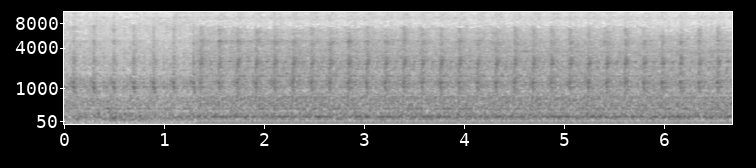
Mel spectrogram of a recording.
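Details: 12-M FE petrol car engine at idle with a steady, sharp knock repeating several times a second; engine knocking problem being diagnosed.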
